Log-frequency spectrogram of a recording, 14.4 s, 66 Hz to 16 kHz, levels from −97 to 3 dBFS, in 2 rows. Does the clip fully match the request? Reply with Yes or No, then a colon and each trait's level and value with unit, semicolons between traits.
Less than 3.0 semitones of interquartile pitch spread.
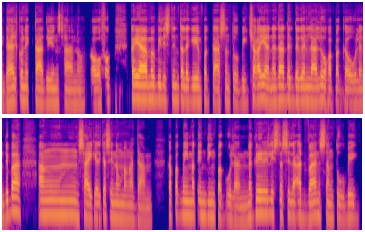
Yes: narrow, 2.6 semitones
